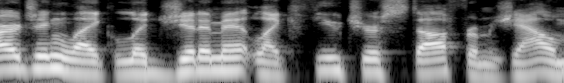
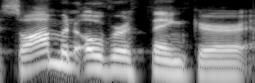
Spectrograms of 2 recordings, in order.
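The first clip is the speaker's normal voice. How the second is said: ordinary delivery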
